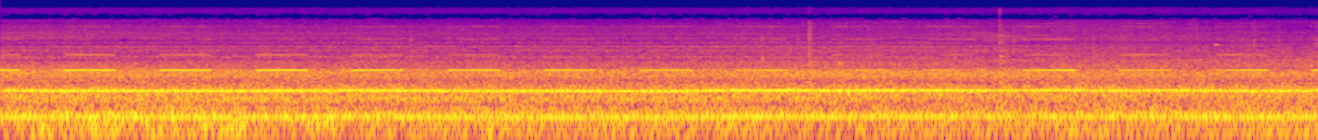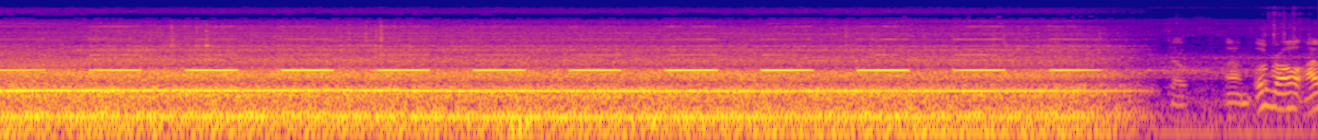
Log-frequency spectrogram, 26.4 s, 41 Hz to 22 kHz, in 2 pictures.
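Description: Bobcat E26 mini excavator engine and hydraulics running with a steady drone and whine while its travel alarm beeps rapidly and evenly as the machine tracks on the trailer's steel ramps. The sound stops suddenly near the end.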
